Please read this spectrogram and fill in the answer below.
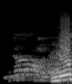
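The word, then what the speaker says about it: know: हम कनो पढ़ेंगे की इसको क्या बोलते हैं नो बोलते हैं अरेन सही में बोने लगा के जो है ना उच्चारण में नहीं आता है ठीक तो नो हो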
